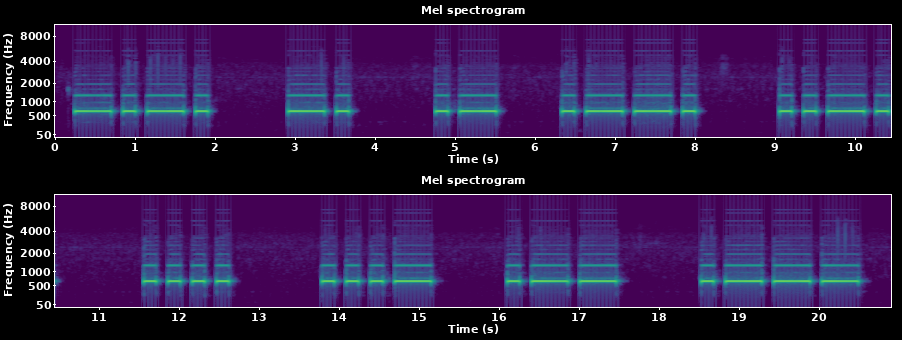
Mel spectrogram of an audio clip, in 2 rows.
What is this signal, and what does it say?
Morse code, heard as a keyed tone, about 8 wpm, 650 Hz. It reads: C N A P F H V W J
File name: jh8cbh / 2023cw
